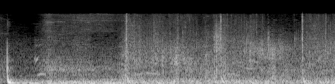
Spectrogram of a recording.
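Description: A Confringo spell blasts in the Hogwarts Legacy video game: a sharp booming explosion at the start followed by a rumbling, crackling tail with a few fainter pops, loud and close.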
